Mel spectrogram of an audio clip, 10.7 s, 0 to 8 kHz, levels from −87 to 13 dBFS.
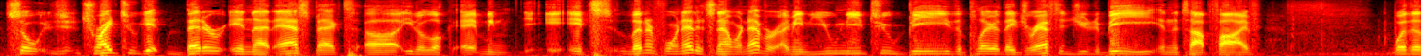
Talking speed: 220 wpm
